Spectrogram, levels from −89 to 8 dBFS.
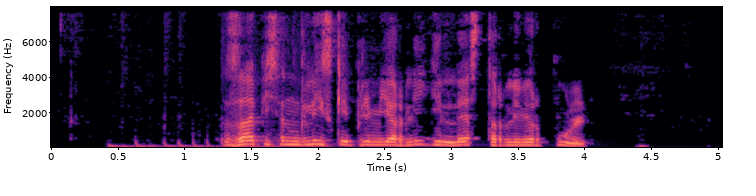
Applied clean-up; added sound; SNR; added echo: classical method spectral subtraction.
